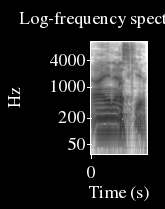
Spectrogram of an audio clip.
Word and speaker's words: Ionescu: You guys welcome back an old colleague, Alex Ionescu. Am I pronouncing it right? Yeah, Ionescu.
